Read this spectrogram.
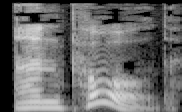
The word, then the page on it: unpolled: British English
